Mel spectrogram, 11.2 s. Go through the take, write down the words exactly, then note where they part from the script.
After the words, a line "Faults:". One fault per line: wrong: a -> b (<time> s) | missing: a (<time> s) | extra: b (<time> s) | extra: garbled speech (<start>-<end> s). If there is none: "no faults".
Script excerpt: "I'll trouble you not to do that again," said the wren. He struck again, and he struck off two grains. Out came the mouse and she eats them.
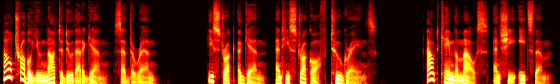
"I'll trouble you not to do that again," said the wren. He struck again, and he struck off two grains. Out came the mouse and she eats them.
Faults:
no faults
